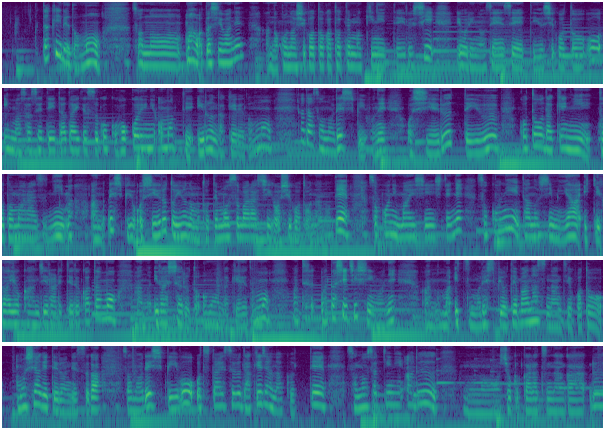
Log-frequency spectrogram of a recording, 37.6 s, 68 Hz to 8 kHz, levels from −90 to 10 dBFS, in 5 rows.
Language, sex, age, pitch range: Japanese, female, 20-39, 170-240 Hz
